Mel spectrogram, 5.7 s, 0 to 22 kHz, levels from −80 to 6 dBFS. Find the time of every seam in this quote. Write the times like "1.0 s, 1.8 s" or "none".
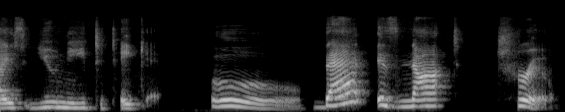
none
